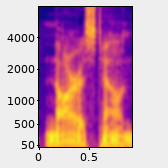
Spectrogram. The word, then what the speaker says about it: Norristown: He's calling in from Norristown, Pennsylvania.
